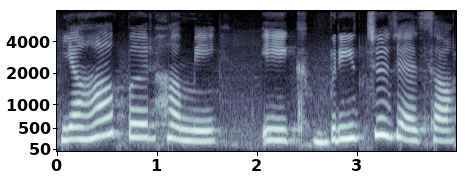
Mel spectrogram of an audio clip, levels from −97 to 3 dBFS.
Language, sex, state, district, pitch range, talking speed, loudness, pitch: Hindi, male, Punjab, Fazilka, 230-295 Hz, 90 wpm, -11 LUFS, 250 Hz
